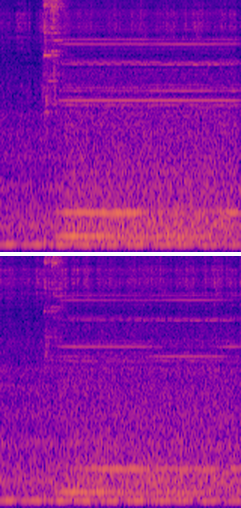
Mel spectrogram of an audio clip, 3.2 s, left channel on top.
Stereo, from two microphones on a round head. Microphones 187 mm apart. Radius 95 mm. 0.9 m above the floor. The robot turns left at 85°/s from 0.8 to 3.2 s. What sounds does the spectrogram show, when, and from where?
0.6 s a dropped coin: 40° left (ahead or behind), 5.5 m; by 0.9 s 35° left (ahead or behind), 5.5 m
